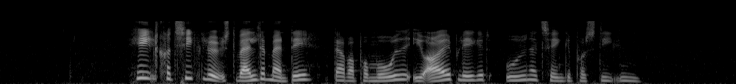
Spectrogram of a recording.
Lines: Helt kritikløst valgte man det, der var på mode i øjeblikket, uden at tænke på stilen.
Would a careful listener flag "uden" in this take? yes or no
no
